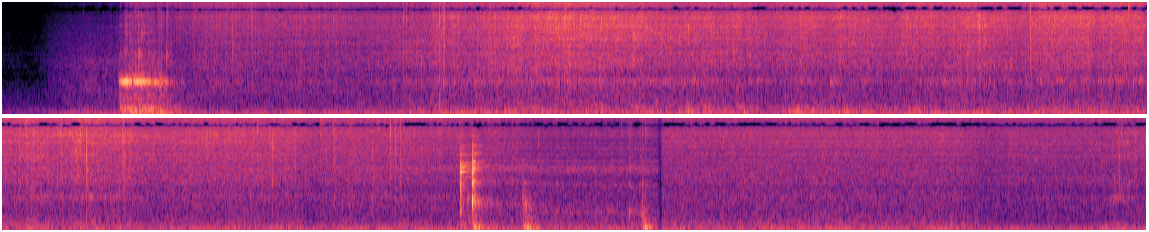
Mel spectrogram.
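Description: Diced potato frying in oil in a non-stick pan, sizzling steadily while being stirred with a silicone spatula. The sizzle starts about a second in with a loud knock, and a few sharper knocks come later.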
